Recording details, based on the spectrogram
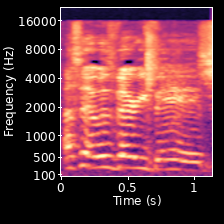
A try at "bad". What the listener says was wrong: That sounds big. big.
